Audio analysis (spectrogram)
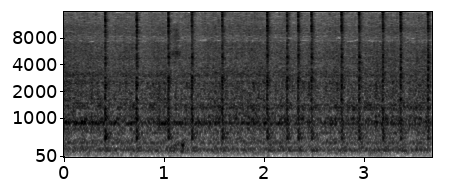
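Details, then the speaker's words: Toyota Sienna (2010 or 2011), engine idling: sharp creaking ticks, about three to four a second, when the steering wheel is turned, traced to one front side; likely worn strut mount, whole strut assembly replacement recommended. "so this is a 2010 Toyota Sienna and the complaint of this car when you turn the steering wheel you can hear a squishing sound"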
